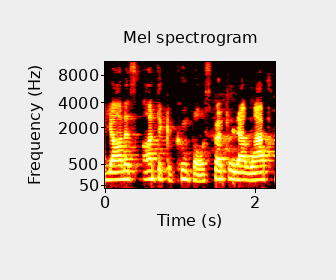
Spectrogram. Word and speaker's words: Antetokounmpo: It can either be Poe or Beau at the end.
